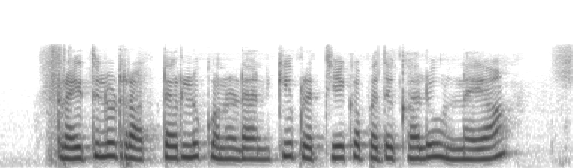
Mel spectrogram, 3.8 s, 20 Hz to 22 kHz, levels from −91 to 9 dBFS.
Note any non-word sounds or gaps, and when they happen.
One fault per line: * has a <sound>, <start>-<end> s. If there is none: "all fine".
all fine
